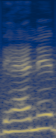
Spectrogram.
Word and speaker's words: ধ্যান: হচ্ছে, আকার যোগ হচ্ছে, যোগ হয়ে কি হয়ে যাচ্ছে, ধ্যা ধ্যা এ উচ্চারণ হচ্ছে।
